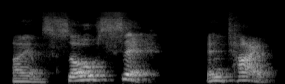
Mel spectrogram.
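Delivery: loud, high, slow at the start; furious mother. Retold or imitated. Mother storms into the school and yells at the teacher, loud and furious. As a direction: hammer out each word at the teacher.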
